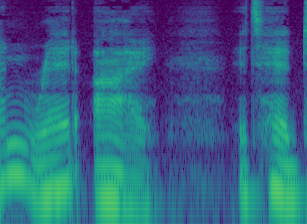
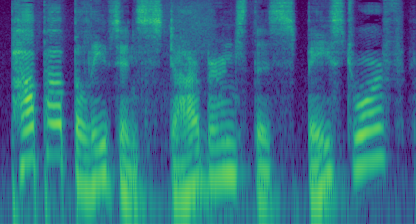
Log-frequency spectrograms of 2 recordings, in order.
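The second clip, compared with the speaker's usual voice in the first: high, slow shocked question; girl stunned at the news; 7 semitones higher, 3 dB louder, slower than usual. A narrator's reading. Daughter to father, high and slow with shock. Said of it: "A shocked look stretched across her face".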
